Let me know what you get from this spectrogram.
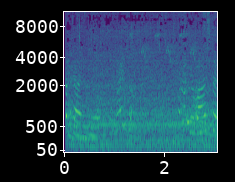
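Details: Japanese macaques (Macaca fuscata) at the Chikozan Park children's zoo in Japan, 12 March 2023, give clear, tonal coo calls that arc up and down, with several voices overlapping.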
